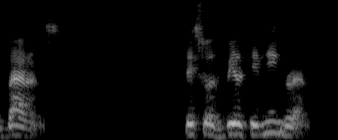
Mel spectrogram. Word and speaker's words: Behrens: Northampton by Peter pet I guess we should pronounce his name he was German and not English pet Barons this was built in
